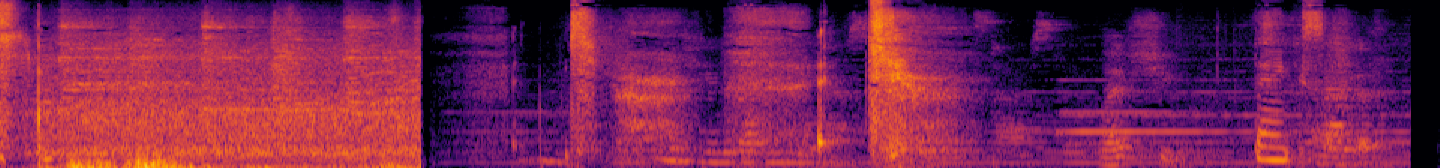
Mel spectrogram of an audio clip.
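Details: A few sharp, explosive sneezes after a stretch of loud noise, with faint music and talk in the background, in a short edited compilation of sneezing clips: sneezing.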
